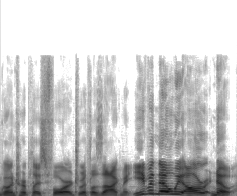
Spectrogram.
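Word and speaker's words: Lizagna: How about Lizogna? L-I-Z-A-G-N-A. Just like right classic lasagna spelling? No, it's spelled Lizogna. L-I-Z-A-G-N-A.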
